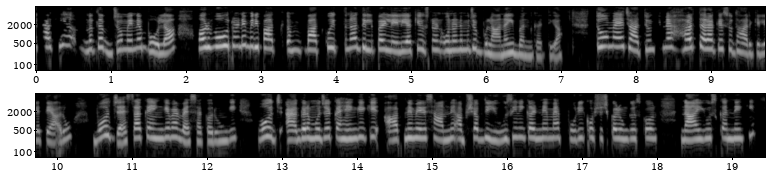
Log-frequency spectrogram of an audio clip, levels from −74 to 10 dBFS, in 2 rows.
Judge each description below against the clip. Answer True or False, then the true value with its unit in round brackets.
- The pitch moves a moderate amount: True (3.7 semitones)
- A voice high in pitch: True (285 Hz)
